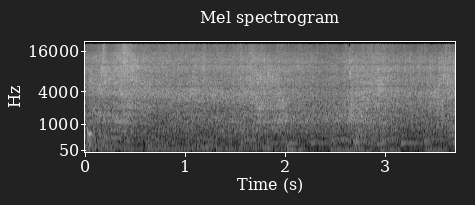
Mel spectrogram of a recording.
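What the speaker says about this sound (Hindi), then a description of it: "इसको हम 2-3 मिनट तक भूनेंगे, मसाले इसके अंदर मिक्स हो जाए अच्छे से।" Lamb pieces and masala sauté in a pan for a coconut lamb curry, giving a steady, close hissing sizzle with occasional stirring scrapes.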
